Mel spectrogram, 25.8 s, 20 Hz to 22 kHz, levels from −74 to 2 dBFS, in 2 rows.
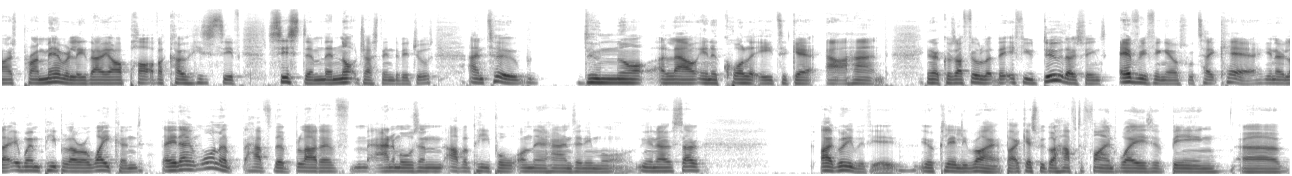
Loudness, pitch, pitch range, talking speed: -25 LUFS, 125 Hz, 120-135 Hz, 200 wpm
